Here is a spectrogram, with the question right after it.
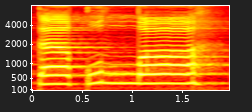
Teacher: apabila tidak berhenti, mad tabi'inya gugur, qafnya pendek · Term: takhallus bil hadzfi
